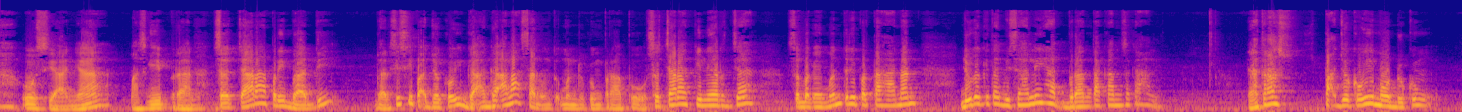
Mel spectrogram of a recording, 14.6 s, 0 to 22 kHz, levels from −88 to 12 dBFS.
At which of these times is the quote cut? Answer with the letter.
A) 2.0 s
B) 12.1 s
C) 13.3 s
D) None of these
A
